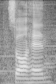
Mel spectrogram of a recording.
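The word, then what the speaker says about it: Samhain: Beline pronounced Bellatennena is Irish is the second largest holiday in the pagan calendar behind Sam Hayne. Thank you for saying it phonetically. Saw hen which is Halloween the barrier between this world and the other is at its thinnest.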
